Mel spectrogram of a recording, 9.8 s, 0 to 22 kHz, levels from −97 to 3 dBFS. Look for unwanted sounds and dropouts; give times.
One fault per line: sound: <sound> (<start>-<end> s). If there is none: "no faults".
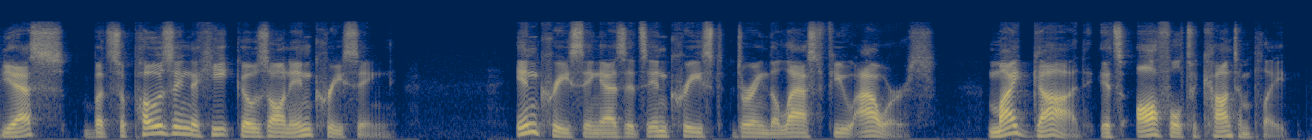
no faults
